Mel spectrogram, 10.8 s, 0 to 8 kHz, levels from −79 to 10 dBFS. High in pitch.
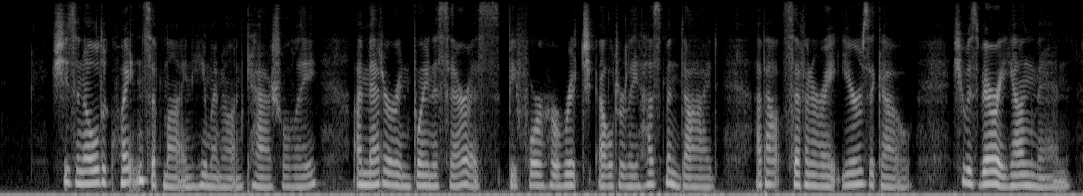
No: medium, 165 Hz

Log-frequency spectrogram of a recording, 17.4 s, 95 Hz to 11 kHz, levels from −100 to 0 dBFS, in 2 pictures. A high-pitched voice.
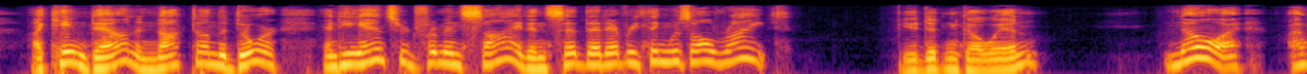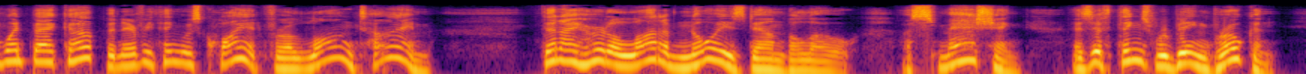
No: medium, 180 Hz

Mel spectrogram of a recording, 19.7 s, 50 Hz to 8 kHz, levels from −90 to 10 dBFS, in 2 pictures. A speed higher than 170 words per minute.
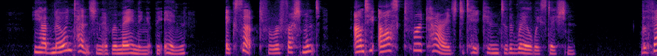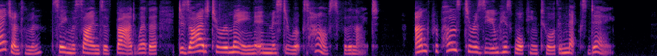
No: average, 165 wpm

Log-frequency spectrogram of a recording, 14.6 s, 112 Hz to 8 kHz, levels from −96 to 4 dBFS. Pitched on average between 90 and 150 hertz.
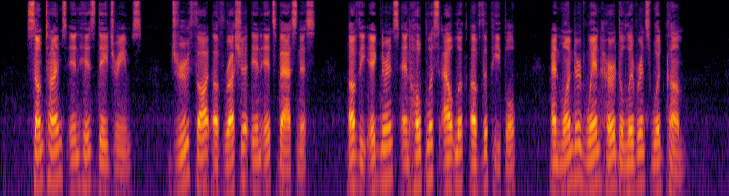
Yes: low, 135 Hz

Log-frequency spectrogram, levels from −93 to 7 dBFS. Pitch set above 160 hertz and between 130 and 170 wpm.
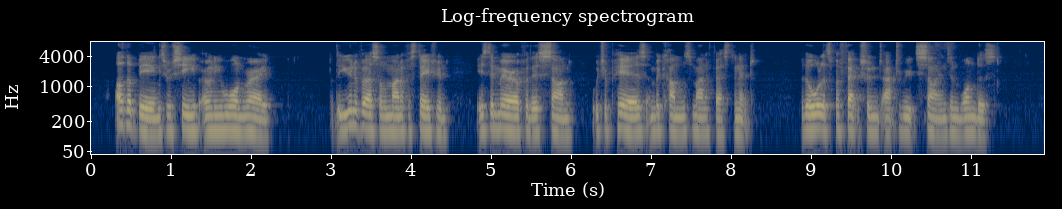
No: low, 130 Hz; average, 155 wpm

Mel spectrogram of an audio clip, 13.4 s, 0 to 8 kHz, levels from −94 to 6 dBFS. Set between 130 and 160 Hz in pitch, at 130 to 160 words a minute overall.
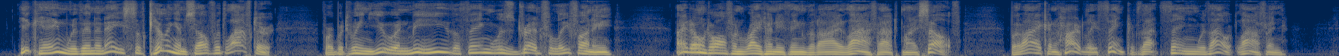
No: medium, 140 Hz; average, 180 wpm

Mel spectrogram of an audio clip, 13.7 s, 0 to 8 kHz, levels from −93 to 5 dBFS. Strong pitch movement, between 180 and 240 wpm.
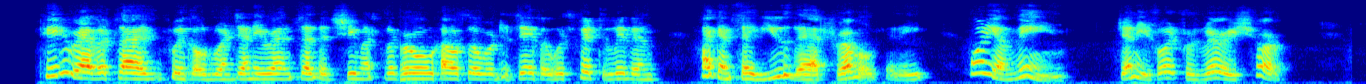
No: average, 2.7 semitones; average, 185 wpm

